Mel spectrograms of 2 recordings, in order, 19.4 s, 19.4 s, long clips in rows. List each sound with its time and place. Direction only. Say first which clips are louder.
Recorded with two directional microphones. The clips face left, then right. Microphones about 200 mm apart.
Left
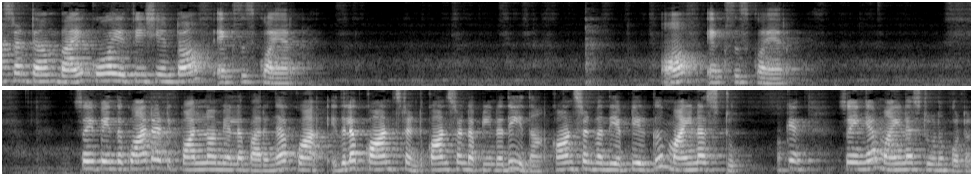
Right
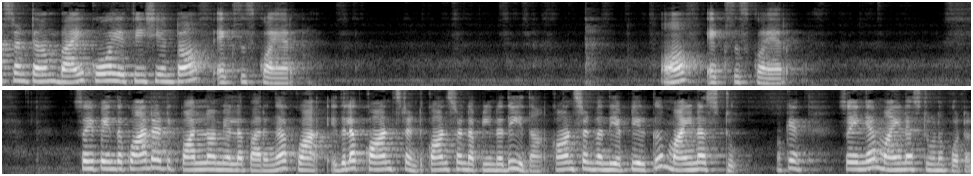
0.1 s a woman's voice: right 5 dB; 55° right (ahead or behind)
6.6 s a woman's voice: right 5 dB; 55° right (ahead or behind)
10.4 s a woman's voice: right 4 dB; 55° right (ahead or behind)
